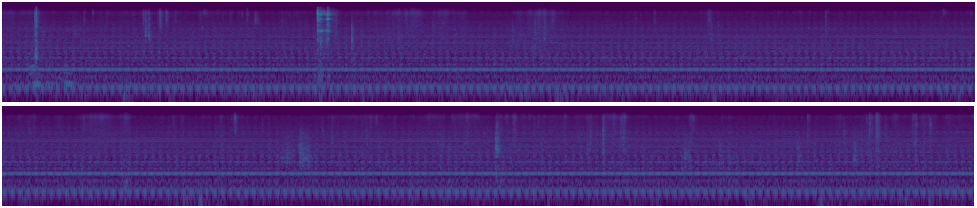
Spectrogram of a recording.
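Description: A steady low hum with a fainter, higher steady tone over it, broken by a few light clicks, the loudest a quick double click about five seconds in.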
